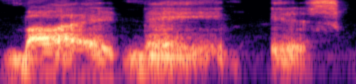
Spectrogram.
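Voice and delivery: very low, slow, breathy whisper; imitating Khan line. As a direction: drag the line out in a hushed, deep mock villain voice. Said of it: "When he says the words".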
